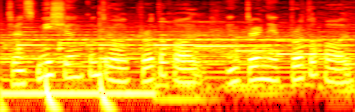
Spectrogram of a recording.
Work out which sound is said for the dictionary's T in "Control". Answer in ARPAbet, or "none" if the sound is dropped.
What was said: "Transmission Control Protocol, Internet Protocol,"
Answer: T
